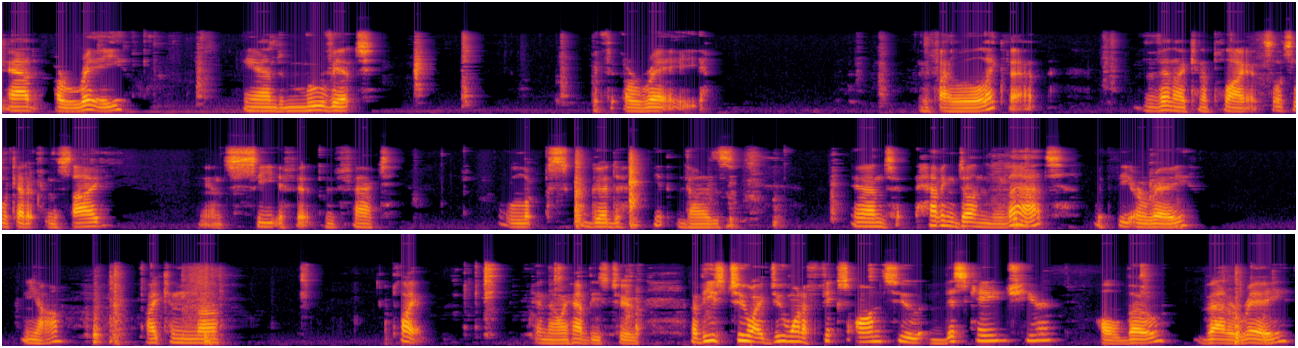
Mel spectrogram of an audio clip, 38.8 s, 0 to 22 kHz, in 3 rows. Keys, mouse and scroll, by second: 4.1 click, 13.2 KP_1, 14.0-14.6 scroll up 2, 15.2 shift+middle click, 16.3 scroll up 2, 17.5 shift+middle click, 19.7 middle click, 20.9 scroll down 4, 21.6 middle click, 30.4 click, 34.6 shift+click, 38.2 click.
